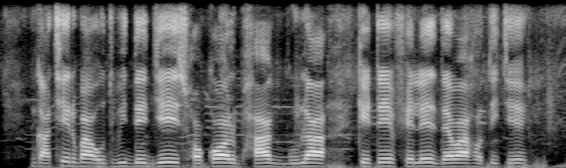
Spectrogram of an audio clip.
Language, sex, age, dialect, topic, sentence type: Bengali, male, 18-24, Western, agriculture, statement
